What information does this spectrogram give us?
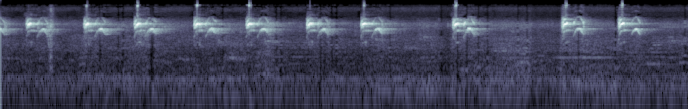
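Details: Song of a crimson sunbird (kolibri merah, sepah raja): a regular series of bright, piercing high notes, about two per second, each with a brief downward tail, with one short pause midway.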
